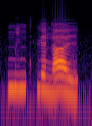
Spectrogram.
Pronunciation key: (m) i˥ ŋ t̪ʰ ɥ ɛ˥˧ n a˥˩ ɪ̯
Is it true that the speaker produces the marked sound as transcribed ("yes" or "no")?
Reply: yes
